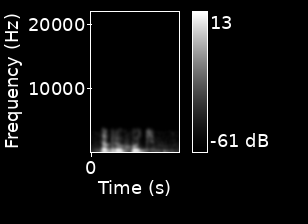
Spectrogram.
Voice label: bon appetit, slovak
